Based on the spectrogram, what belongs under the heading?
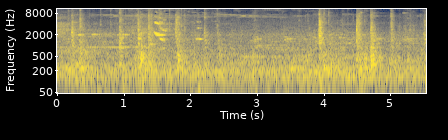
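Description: Small amusement-park train running, heard from aboard: a steady low rumble with irregular sharp clacks from the wheels and cars.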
